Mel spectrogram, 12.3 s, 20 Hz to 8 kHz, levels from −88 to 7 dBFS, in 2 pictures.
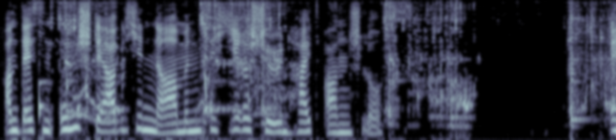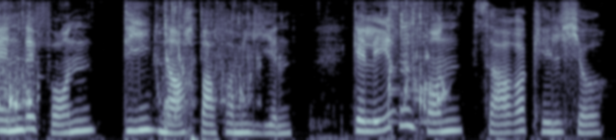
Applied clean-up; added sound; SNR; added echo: classical method spectral subtraction.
